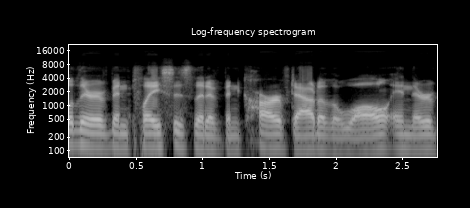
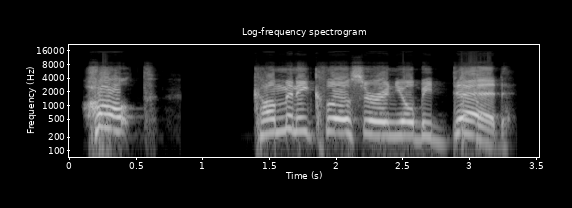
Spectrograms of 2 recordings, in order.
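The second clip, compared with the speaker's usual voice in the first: very high, loud, self-assured, confident tone; 11 semitones higher, 7 dB louder than usual. Voicing an unseen figure who warns the party to halt: confident voice.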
